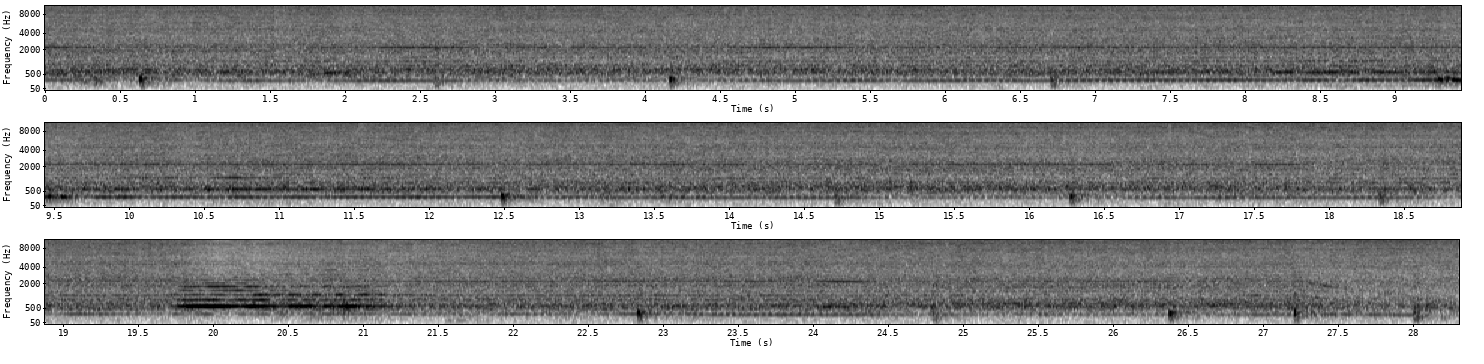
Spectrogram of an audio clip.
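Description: Kval MLX CNC door machine's router spindles running steadily while routing lock-side pockets into a door, a constant high rush over a low hum with a few faint clicks.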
